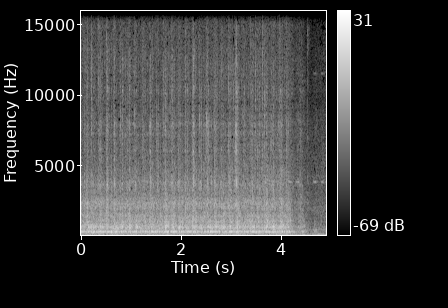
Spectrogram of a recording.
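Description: Jaguar CD-2205MP computerized sewing machine stitching a decorative pattern at a slowed speed setting: a steady motor hum with rapid, even needle ticks, stopping about four seconds in as the pattern finishes.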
